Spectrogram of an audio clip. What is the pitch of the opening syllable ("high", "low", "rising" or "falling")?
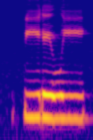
high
